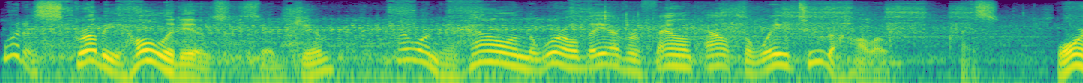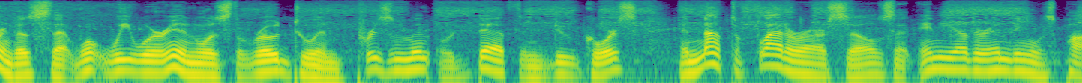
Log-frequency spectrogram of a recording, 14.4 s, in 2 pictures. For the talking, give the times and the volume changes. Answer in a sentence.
The talking can be heard from 0.0 to 14.4 s, at a steady volume.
